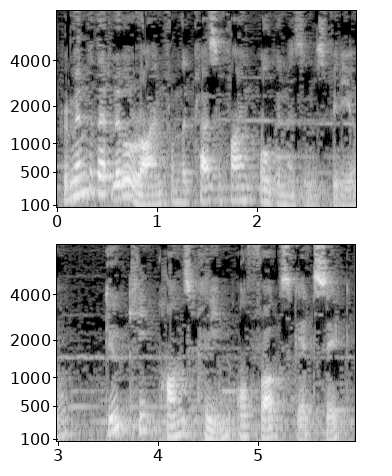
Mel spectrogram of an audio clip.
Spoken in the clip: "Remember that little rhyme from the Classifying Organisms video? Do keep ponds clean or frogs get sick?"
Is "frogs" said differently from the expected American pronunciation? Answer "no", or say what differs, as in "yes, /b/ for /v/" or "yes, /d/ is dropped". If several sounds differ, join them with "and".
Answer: no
